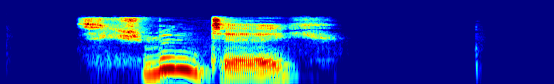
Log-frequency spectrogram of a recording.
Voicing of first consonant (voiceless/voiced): voiceless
